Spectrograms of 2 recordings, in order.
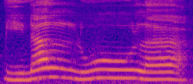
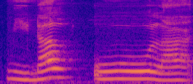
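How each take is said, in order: First: The glottal stop drops and 'l' links to 'ula'. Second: A glottal stop is kept before 'ula'.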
